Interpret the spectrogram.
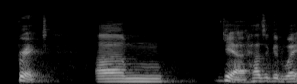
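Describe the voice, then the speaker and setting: A man talks with a New Zealand accent. His pace is very fast. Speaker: winemaker. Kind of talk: casual wine tasting talk.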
